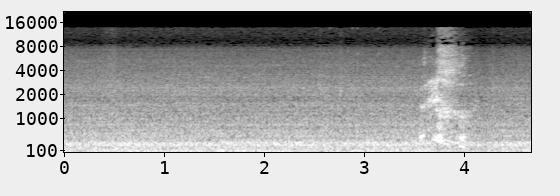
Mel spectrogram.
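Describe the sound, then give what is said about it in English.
A single short, sharp sneeze bursts out near the end, fairly loud, over a constant low engine-like rumble that fills the whole recording. “Bless you.”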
